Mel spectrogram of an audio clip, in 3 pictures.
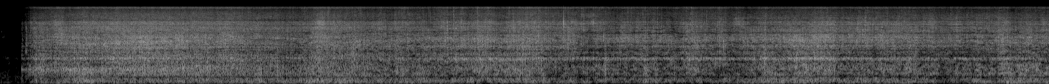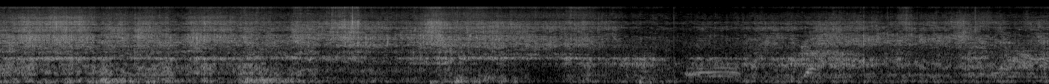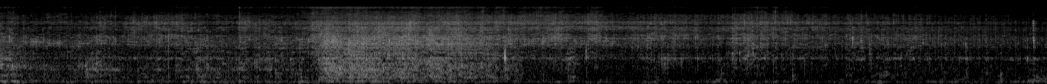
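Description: Oil sizzling and spitting in a small pan over a wood fire as coconut worms fry, stirred with a stick. The sizzling starts suddenly, is loudest for the first half, eases off about halfway and picks up again a few seconds later.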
